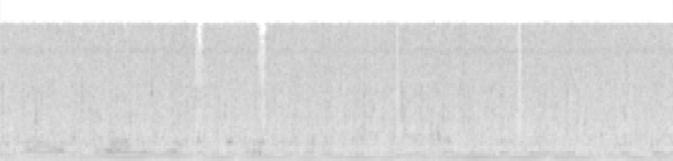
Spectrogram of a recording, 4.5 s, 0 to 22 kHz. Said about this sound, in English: A flock of about 8 eider geese chase clumsily off.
